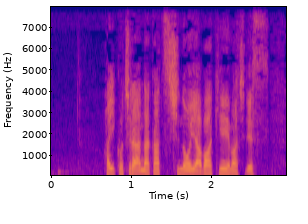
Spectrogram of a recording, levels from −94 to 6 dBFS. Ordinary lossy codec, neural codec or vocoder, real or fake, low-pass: none; none; real; none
